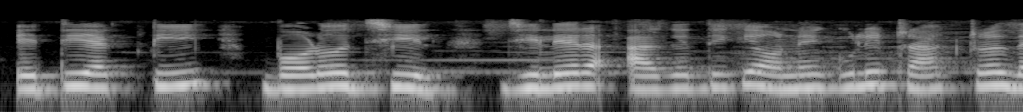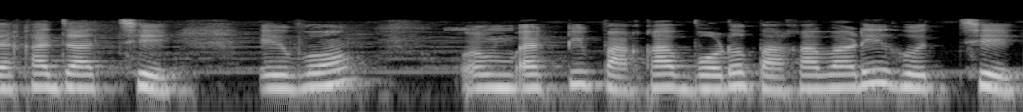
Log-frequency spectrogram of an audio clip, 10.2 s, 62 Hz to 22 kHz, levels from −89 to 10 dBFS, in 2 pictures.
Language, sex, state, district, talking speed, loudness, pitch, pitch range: Bengali, female, West Bengal, Paschim Medinipur, 110 wpm, -17 LUFS, 225 Hz, 215-240 Hz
